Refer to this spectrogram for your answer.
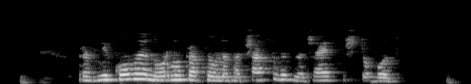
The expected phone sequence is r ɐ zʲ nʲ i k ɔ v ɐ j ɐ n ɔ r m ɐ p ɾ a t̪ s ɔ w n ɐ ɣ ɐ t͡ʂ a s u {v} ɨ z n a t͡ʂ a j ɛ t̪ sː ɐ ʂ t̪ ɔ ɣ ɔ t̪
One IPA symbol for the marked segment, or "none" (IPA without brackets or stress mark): v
